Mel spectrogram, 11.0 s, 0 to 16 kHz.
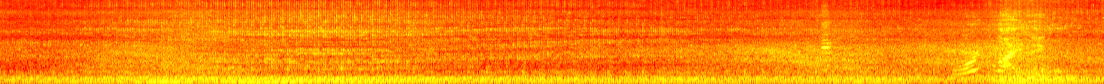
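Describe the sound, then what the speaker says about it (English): A 2000 Ford Lightning pickup with a supercharged 5.4L V8 and a full Borla ATAK exhaust rumbles with a deep, steady throb as it pulls away. The engine swells near the end, and talk is faint in the background. "I'm gonna have him drive it down the road just so you guys can hear it drive off on it"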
